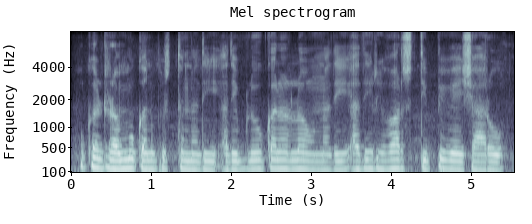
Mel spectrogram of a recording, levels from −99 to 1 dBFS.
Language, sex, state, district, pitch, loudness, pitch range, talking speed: Telugu, male, Telangana, Mahabubabad, 130 Hz, -18 LUFS, 125-140 Hz, 130 wpm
